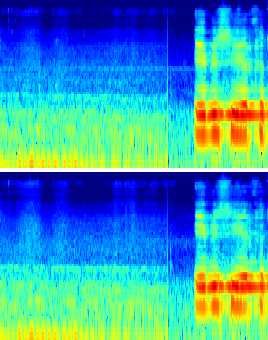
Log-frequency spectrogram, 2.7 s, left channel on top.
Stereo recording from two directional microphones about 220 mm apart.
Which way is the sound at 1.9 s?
25° left (ahead or behind).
